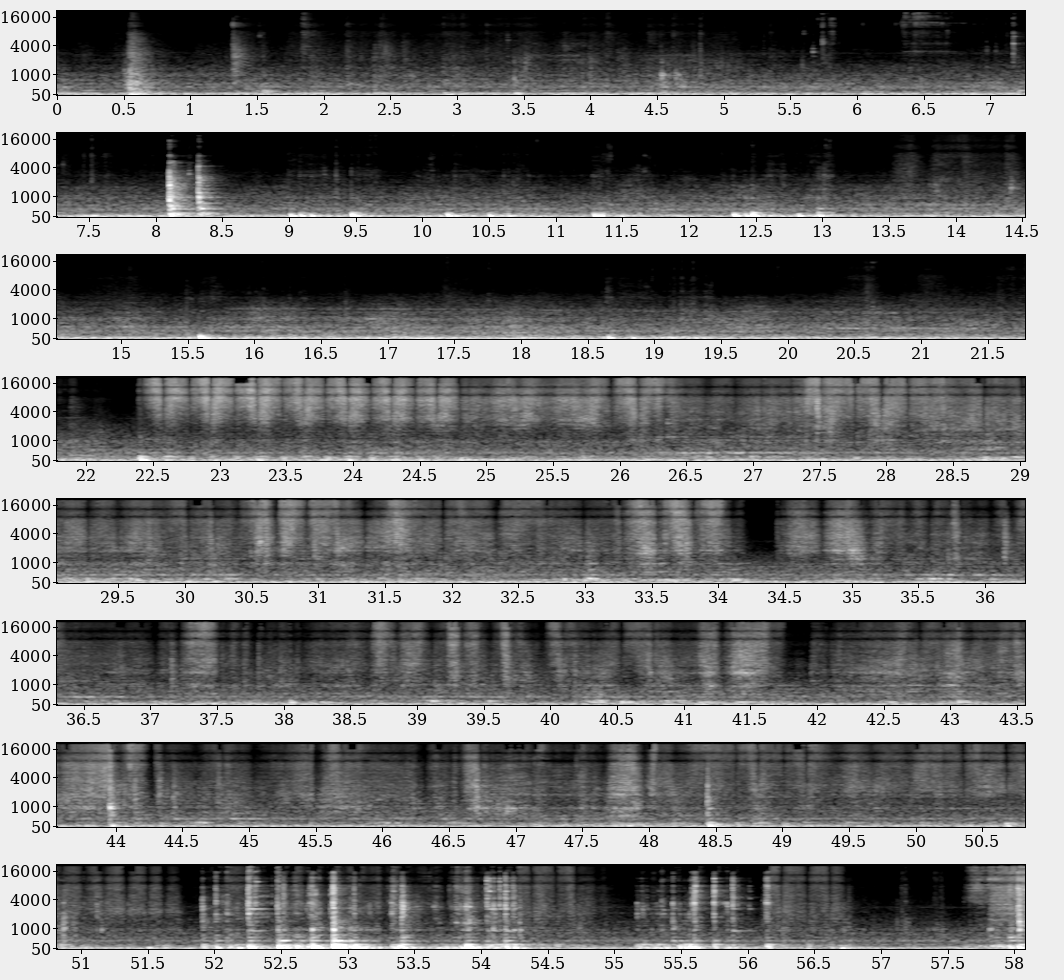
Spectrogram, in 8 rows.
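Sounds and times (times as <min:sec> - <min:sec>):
dishes being scrubbed: 0:22.4 - 0:56.8, 0:57.6 - 0:58.0.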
